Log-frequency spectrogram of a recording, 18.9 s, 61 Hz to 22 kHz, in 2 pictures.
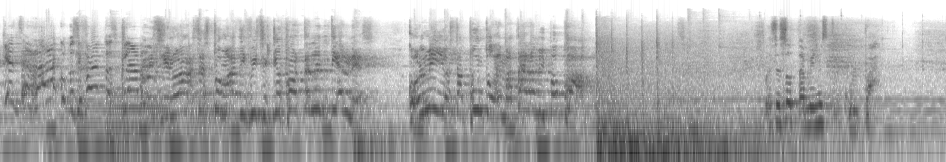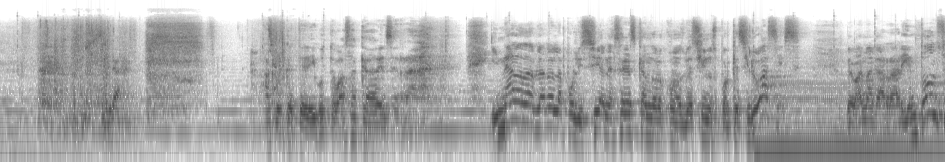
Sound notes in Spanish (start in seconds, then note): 9.2 exhala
